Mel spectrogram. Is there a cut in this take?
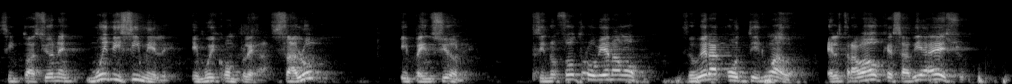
yes; 2 cuts; at 5.3 s, 8.2 s

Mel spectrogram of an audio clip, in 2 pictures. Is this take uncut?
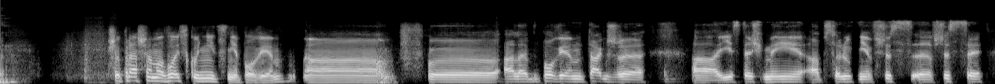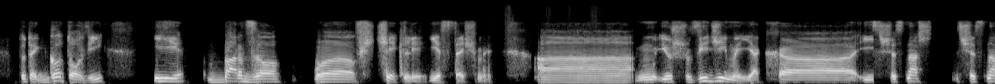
no; 2 cuts; at 16.3 s, 18.7 s

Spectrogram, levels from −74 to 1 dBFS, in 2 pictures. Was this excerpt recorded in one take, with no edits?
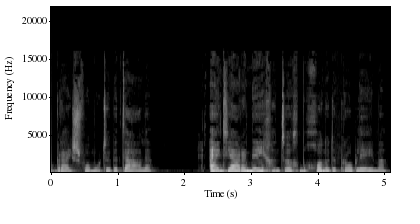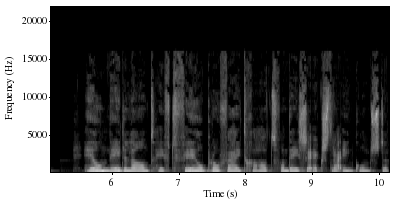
no; 1 cut; at 5.4 s

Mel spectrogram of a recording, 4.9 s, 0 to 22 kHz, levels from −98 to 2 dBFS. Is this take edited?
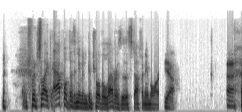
yes; 1 cut; at 3.2 s

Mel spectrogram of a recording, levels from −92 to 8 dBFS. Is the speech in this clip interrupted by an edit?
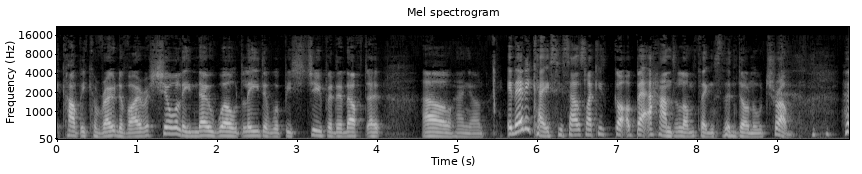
yes; 1 cut; at 5.5 s

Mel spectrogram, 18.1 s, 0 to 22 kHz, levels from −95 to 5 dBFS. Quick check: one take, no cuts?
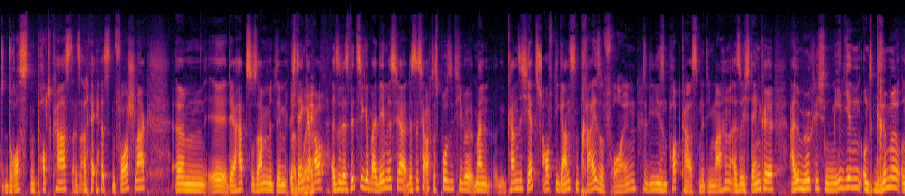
no; 3 cuts; at 5.7 s, 10.8 s, 12.9 s

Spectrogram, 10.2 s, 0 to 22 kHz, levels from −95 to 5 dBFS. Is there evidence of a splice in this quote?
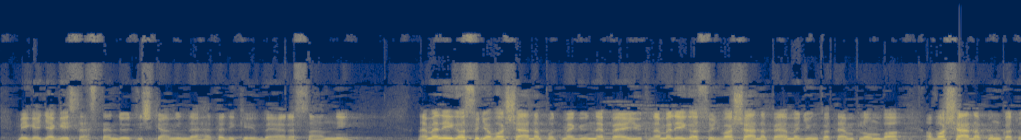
no; 0 cuts

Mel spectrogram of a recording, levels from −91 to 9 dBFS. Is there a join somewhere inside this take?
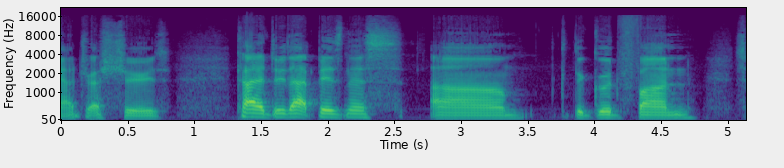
no; 0 cuts

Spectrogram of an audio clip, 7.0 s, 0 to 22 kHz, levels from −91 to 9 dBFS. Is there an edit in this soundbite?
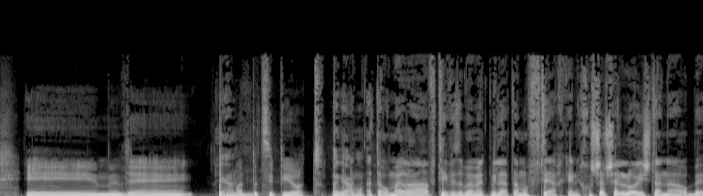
yes; 2 cuts; at 1.2 s, 3.2 s

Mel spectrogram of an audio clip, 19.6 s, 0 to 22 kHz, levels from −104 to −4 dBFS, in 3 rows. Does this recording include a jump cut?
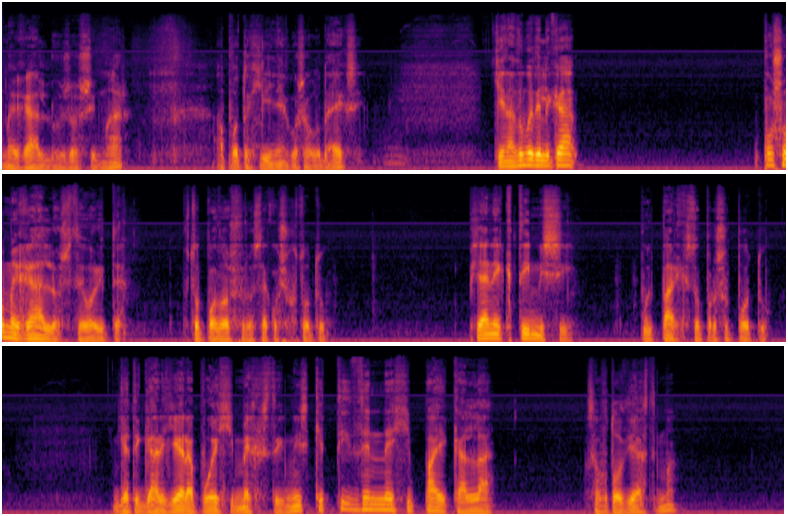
no; 0 cuts

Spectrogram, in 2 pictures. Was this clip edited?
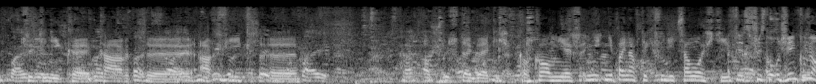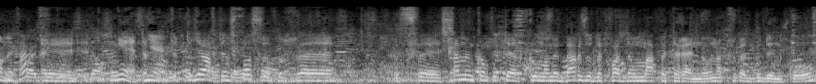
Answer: no; 0 cuts

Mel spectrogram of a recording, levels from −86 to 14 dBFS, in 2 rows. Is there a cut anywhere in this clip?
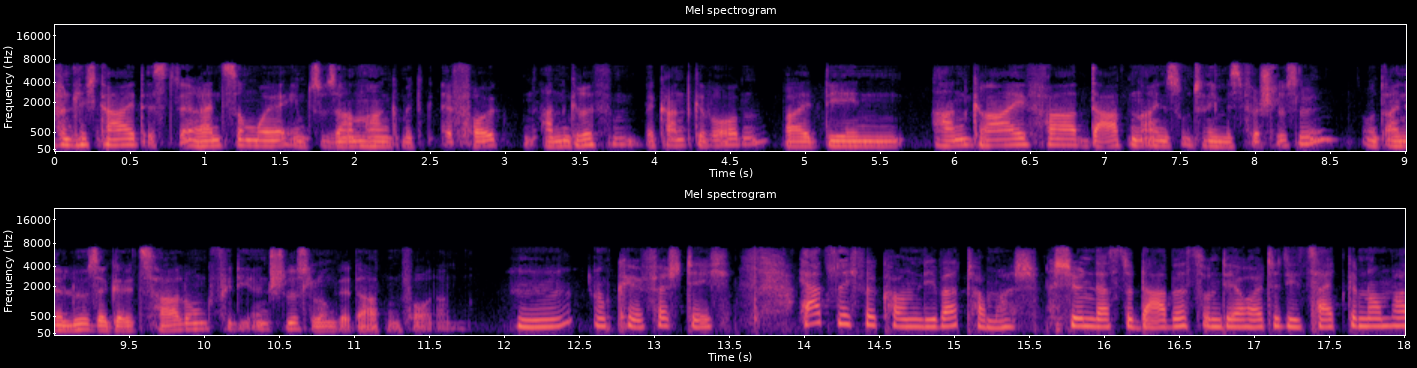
yes; 2 cuts; at 4.8 s, 13.9 s

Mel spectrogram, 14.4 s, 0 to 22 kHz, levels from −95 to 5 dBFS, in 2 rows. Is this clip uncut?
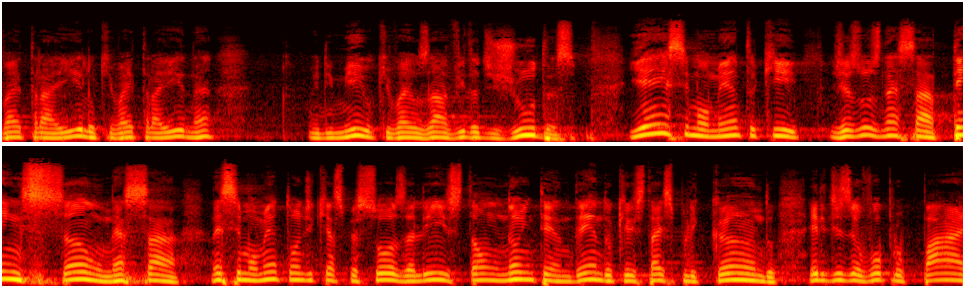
yes; 0 cuts

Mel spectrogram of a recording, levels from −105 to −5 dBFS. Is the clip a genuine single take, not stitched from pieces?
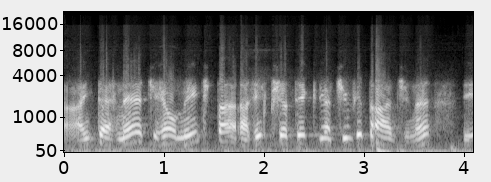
no; 1 cut; at 1.7 s

